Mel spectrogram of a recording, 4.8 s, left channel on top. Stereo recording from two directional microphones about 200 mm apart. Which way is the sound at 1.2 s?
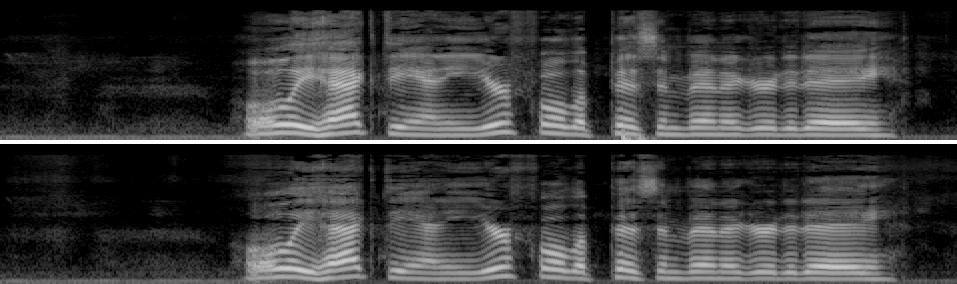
20° left (ahead or behind).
